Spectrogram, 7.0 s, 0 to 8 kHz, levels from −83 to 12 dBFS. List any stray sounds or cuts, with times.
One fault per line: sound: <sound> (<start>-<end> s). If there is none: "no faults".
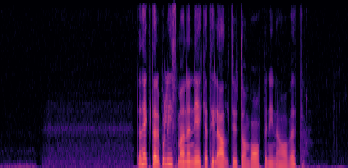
no faults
